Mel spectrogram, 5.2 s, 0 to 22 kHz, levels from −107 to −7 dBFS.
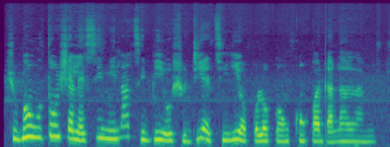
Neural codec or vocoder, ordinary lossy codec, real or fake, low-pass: none; none; real; 19.8 kHz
